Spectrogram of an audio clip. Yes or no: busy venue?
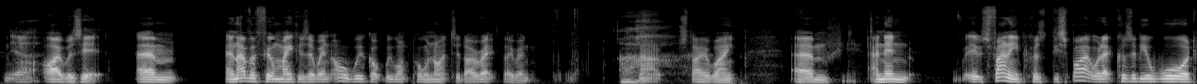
no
